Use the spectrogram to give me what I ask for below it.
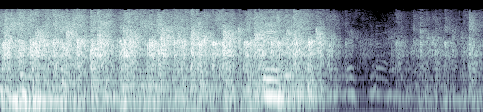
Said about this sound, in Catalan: De fet, us heu d'aplaudir vosaltres mateixos, perquè és l'Escala que té aquest microcosmos cultural impressionant, des del patrimoni natural també.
